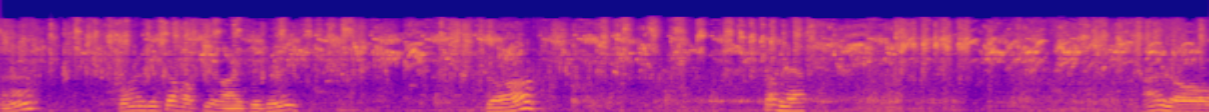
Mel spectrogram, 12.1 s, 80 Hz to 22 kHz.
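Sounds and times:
budgerigars chattering and chirping: 0:00.0 - 0:12.0.

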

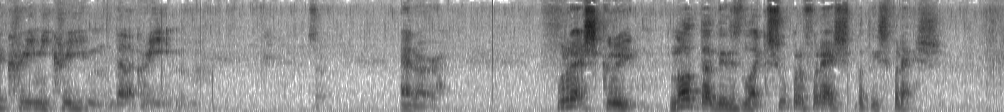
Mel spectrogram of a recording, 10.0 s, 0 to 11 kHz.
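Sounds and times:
mushrooms sizzling in a pan: 0:00.0 - 0:10.0.

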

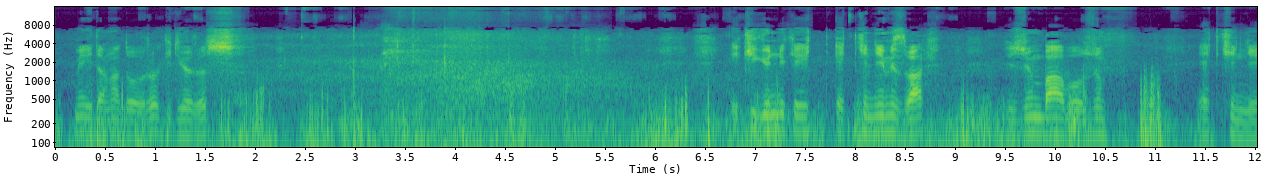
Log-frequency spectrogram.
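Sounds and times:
street noise: 0:00.0 - 0:12.0
wind buffeting microphone: 0:00.0 - 0:12.0.

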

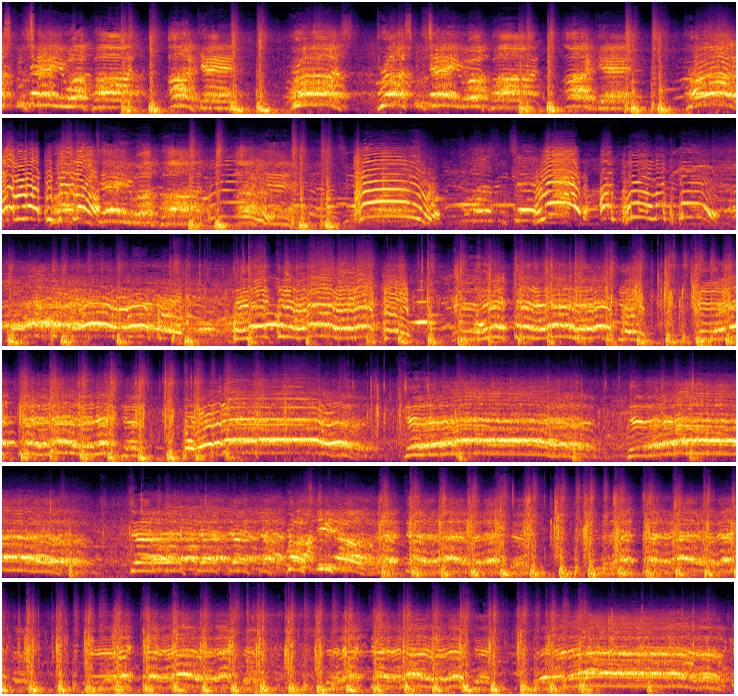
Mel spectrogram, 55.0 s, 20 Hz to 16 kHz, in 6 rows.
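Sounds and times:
crowd chanting and singing: 0:00.0 - 0:55.0.

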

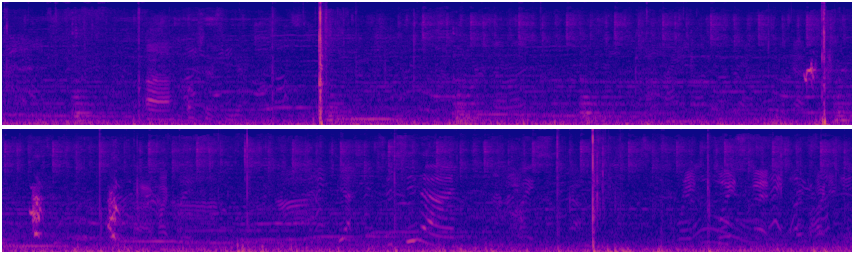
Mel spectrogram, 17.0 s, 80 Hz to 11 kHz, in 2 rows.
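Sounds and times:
volleyball slaps: 0:03.1 - 0:03.5, 0:14.4 - 0:14.6.

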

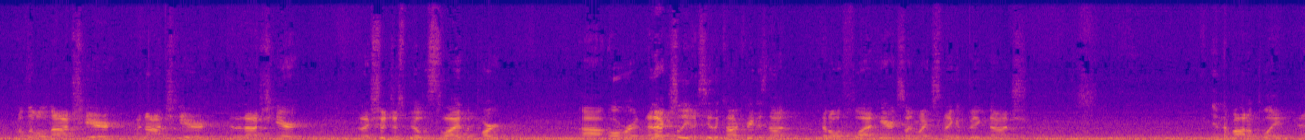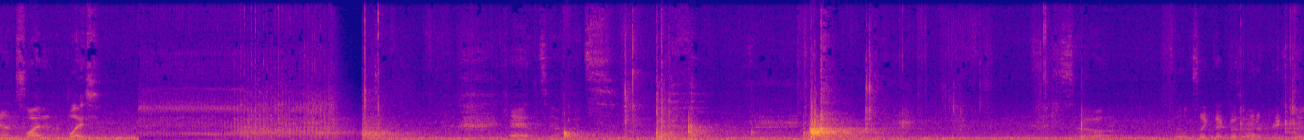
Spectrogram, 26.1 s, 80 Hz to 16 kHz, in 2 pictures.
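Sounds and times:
steady low hum: 0:00.0 - 0:14.5, 0:16.6 - 0:26.0
wood knocking on concrete floor: 0:21.1 - 0:21.9.

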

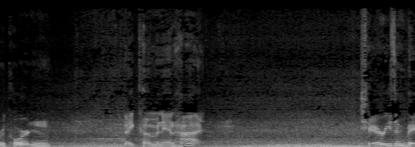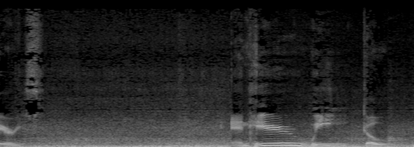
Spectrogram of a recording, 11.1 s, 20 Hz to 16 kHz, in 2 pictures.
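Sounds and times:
car engine and tyres passing: 0:00.0 - 0:11.0
street traffic: 0:00.0 - 0:11.0.

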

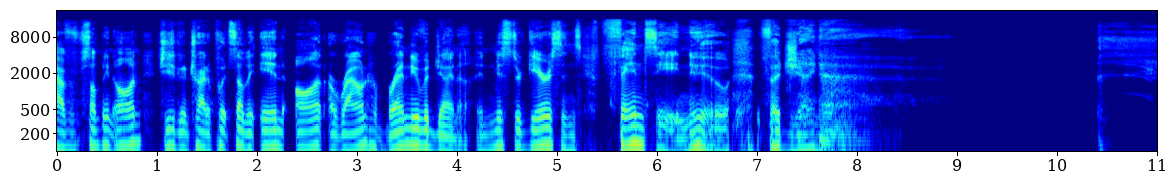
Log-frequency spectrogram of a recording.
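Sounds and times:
man's breathy voice: 0:06.6 - 0:09.0.

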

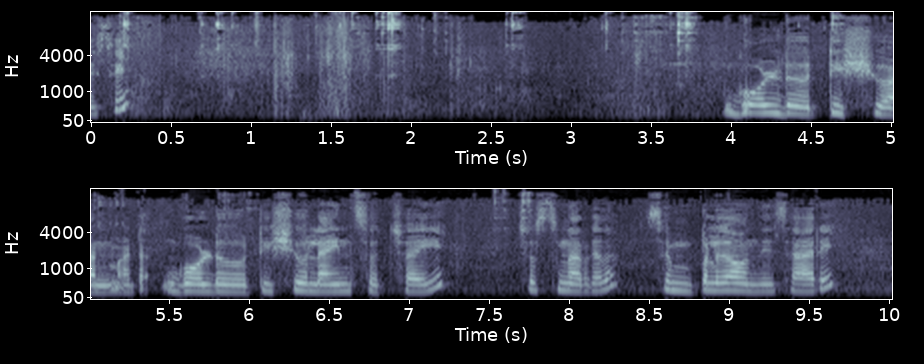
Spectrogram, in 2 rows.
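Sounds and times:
cloth rustling: 0:00.0 - 0:04.1.

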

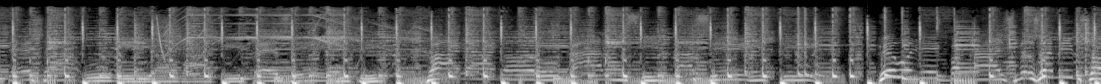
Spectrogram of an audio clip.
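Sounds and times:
synth keyboard melody: 0:00.0 - 0:11.0.

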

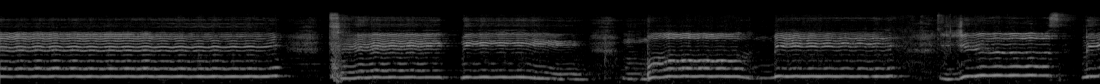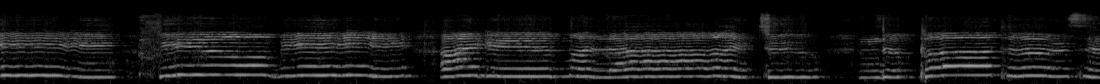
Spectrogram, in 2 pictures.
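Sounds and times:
woman singing unaccompanied: 0:00.0 - 0:22.0
breaths between phrases: 0:02.9 - 0:03.3, 0:19.2 - 0:19.6.

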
